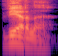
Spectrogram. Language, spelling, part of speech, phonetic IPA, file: Russian, верно, adverb / adjective / particle, [ˈvʲernə], Ru-верно.ogg
- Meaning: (adverb) 1. right, correctly 2. truly 3. faithfully, loyally, devotedly; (adjective) it is true; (particle) 1. probably, I suppose, most likely 2. indeed, that's right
